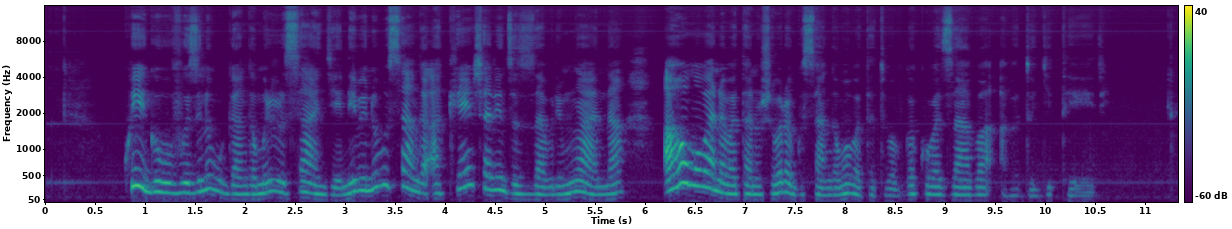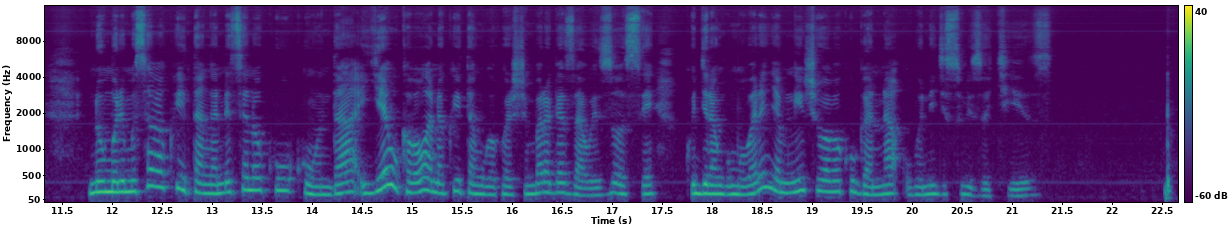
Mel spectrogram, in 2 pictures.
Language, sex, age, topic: Kinyarwanda, female, 25-35, education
